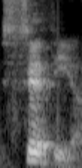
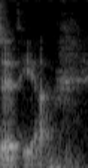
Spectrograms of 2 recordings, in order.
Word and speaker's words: Scythia: was then known as scythia or scythia okay i think it's called pronounced cythia s-c-y-t-h-i-a i think and i should actually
